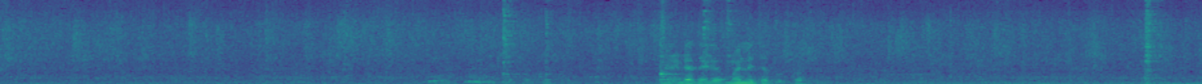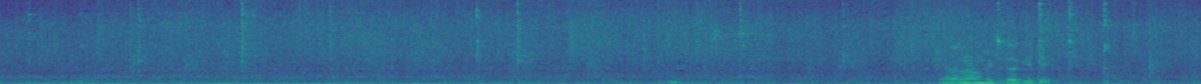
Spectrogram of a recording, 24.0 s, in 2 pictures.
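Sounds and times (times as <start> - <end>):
food sizzling in a pan: 0.0 - 24.0
spatula stirring: 11.4 - 24.0.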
